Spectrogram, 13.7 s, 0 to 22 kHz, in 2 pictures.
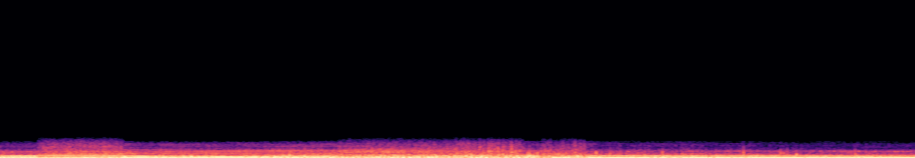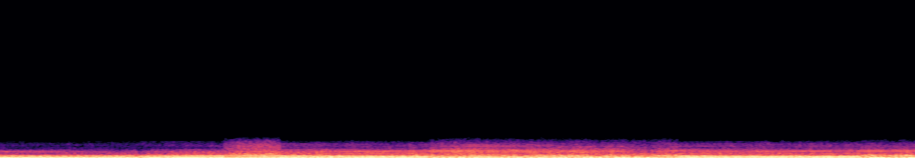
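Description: Yamaha MT-07 parallel-twin engine running under way. The pitch rises and falls with the throttle, with a few sudden steps in pitch.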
